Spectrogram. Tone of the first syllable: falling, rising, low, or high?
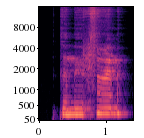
low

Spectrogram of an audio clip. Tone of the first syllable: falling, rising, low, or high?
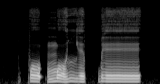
low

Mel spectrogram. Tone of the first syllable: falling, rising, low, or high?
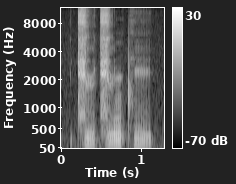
falling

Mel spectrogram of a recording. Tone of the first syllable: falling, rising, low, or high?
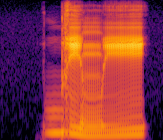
falling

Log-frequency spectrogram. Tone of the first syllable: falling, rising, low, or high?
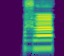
high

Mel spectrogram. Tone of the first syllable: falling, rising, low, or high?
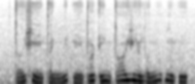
rising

